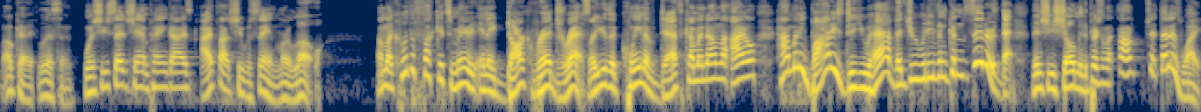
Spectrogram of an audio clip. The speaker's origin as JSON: {"language": "English", "town": "Lacey", "region": "Washington", "country": "United States", "tie": "born or raised there", "said": "I'm a kid from Lacey"}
